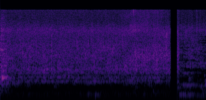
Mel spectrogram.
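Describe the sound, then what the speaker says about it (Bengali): Bitter gourd fries in hot oil with a steady, close sizzling hiss that holds evenly and cuts out briefly near the end. "এবার উচ্ছেটাকে একটুখানি ভাজা ভাজা করে নেব"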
